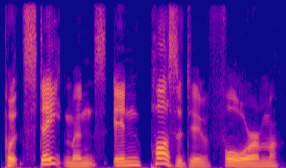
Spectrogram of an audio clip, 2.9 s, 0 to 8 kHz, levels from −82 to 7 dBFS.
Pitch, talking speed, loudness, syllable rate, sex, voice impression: 135 Hz, 105 wpm, -18 LUFS, 3.6 syllables/s, male, masculine, adult-like, slightly thin, tensed, powerful, hard, clear, cool, intellectual, calm, wild, lively, slightly sharp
